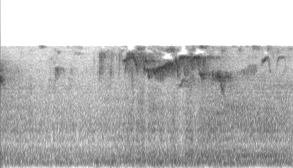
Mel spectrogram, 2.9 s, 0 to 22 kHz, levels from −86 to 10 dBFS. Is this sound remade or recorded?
remade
